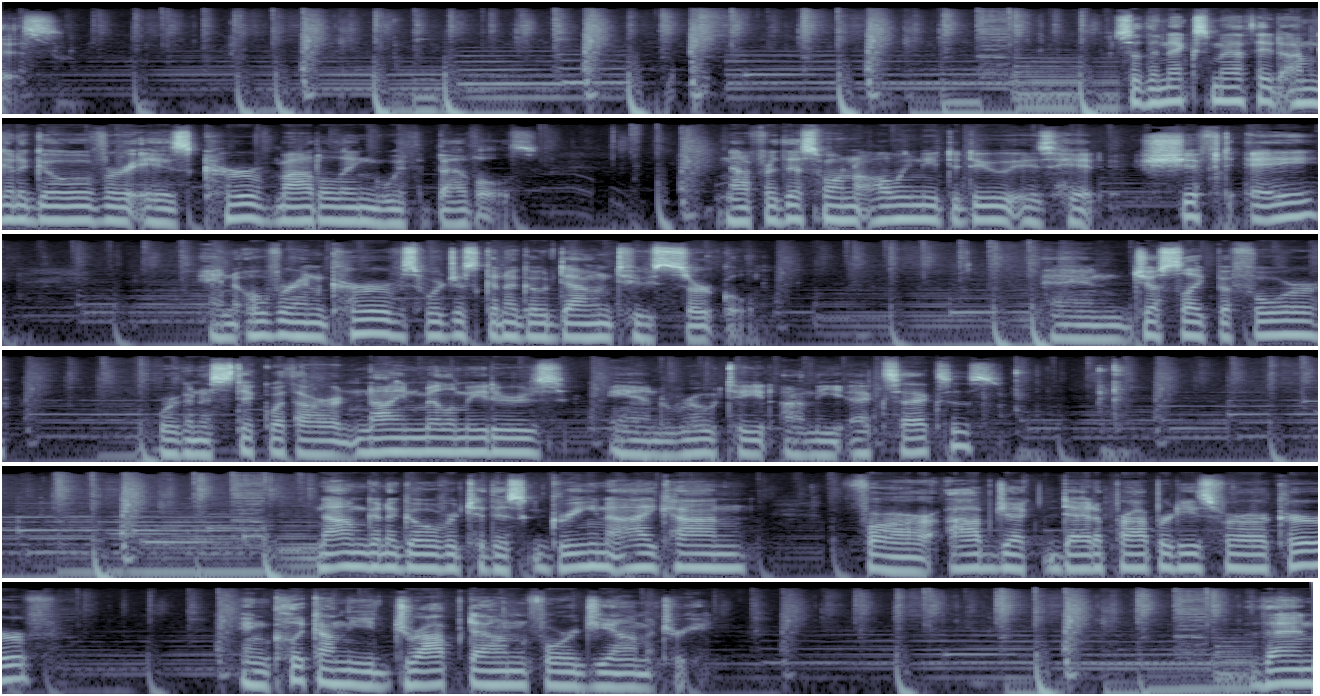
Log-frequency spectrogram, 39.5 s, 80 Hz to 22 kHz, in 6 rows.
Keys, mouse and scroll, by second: 0.3 middle click, 1.1 alt+z, 1.7-5.2 shift+middle drag, 9.0-12.1 middle drag, 12.6 shift+a, 23.6-26.6 drag, 26.7-28.4 scroll up 1, 32.4 click, 36.2-37.1 drag, 37.1-39.4 scroll down 5.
